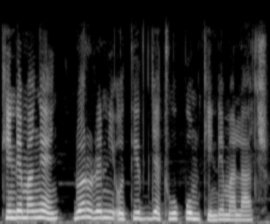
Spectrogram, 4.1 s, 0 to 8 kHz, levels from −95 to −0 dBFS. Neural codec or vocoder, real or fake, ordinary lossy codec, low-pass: none; real; none; 7.2 kHz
